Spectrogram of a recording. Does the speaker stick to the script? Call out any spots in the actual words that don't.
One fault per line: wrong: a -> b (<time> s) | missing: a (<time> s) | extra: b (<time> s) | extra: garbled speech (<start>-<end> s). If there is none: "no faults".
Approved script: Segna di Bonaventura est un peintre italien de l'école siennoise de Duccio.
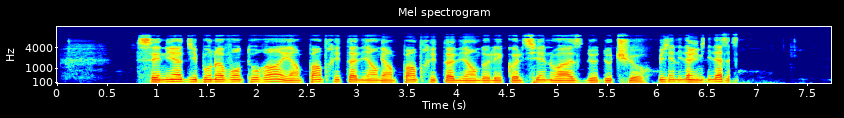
extra: un peintre italien (3.3 s)
extra: garbled speech (6.0-6.8 s)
